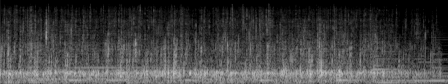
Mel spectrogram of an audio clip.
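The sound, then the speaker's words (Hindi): Two cups of water with crushed ginger and cardamom bubble and churn steadily in a pan, boiling for herbal green tea: a dense, continuous hiss with small pops scattered throughout, fairly loud, with no break in the sound. “इसे बनाने के लिए सबसे पहले एक पैन में दो कप पानी डालकर उसे गर्म होने रख दीजिए फिर उस पानी में अदरक और इलायची को कूट कर डाल दीजिए और उसे अच्छे से उबलने दीजिए”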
